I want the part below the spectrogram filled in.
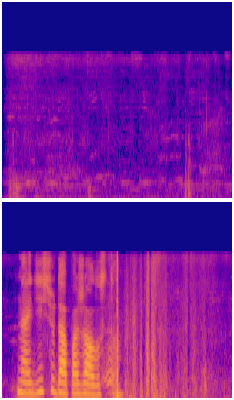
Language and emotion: Russian, neutral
